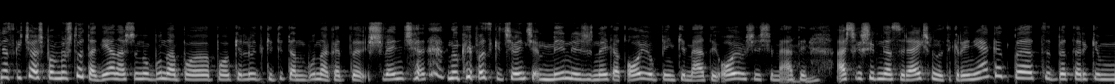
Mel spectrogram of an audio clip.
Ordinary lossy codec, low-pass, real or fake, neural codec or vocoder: Opus, 64 kbps; 7.2 kHz; fake; codec, 16 kHz, 16 kbps, FunCodec, trained on Chinese and English, 50 frames a second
